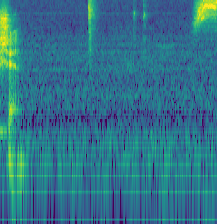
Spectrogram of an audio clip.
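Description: A single faint click of a computer mouse button about a second in, against quiet room tone.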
